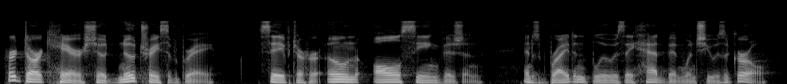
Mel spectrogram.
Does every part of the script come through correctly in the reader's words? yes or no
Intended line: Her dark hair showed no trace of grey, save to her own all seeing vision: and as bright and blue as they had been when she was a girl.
yes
